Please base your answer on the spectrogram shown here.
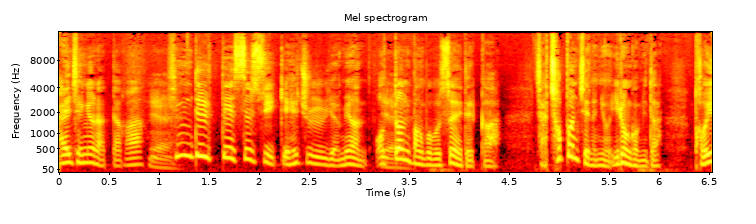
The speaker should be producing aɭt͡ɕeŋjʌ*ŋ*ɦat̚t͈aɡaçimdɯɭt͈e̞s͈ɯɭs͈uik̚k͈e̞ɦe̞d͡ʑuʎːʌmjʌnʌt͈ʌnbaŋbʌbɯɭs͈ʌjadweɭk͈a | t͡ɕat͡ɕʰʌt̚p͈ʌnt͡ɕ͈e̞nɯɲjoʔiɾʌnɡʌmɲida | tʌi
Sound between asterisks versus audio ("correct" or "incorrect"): incorrect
